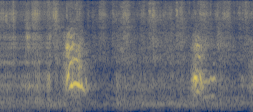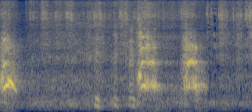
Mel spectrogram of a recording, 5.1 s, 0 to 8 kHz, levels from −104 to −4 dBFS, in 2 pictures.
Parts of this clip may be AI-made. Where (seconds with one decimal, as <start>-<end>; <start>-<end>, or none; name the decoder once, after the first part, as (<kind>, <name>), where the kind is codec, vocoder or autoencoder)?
0.0-0.5 (codec, ZipCodec); 4.0-4.6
